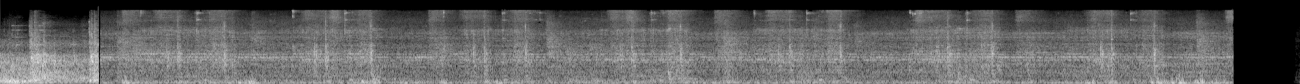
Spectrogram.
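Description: A small press machine clatters as copper parts are fed into it.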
